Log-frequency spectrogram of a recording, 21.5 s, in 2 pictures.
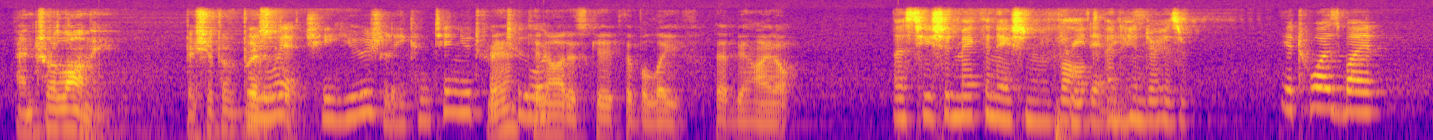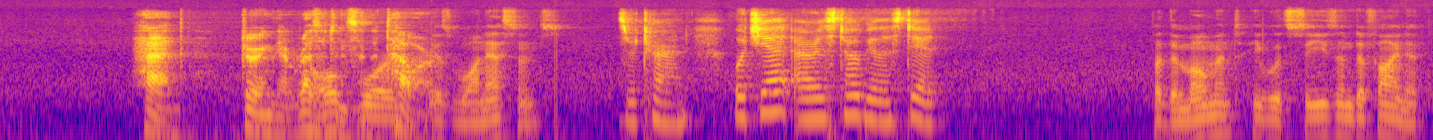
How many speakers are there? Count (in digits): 4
